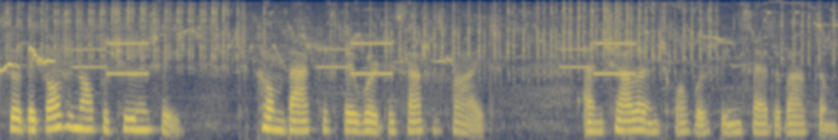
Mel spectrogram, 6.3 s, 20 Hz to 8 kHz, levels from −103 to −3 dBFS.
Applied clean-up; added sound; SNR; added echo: none; Alarm + Bird vocalization, bird call, bird song; 4 dB; none.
